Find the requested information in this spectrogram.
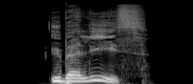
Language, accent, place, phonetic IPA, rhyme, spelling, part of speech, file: German, Germany, Berlin, [ˌyːbɐˈliːs], -iːs, überließ, verb, De-überließ.ogg
- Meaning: first/third-person singular preterite of überlassen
